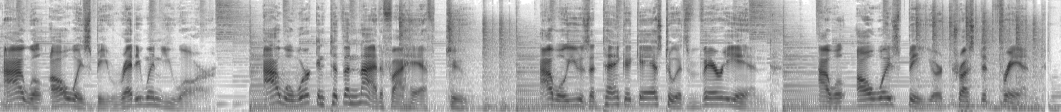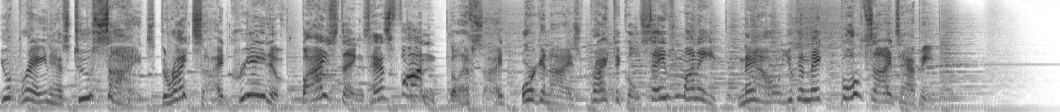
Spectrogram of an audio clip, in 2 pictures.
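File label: Characters, Voice Actor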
